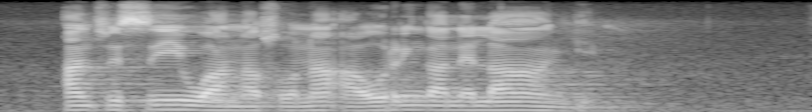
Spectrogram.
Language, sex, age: Tsonga, male, 21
